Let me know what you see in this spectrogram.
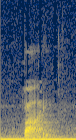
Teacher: eu tenho o som mais forte, que é o som da vogal, e depois o som mais fraco, que é o som da semivogal. É um som que vai decrescendo. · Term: ditongo decrescente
